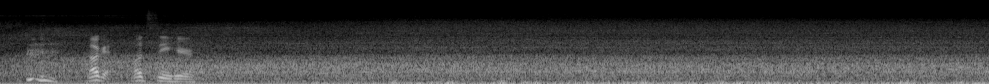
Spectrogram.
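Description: A lathe spins steadily with a low whirring hum.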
